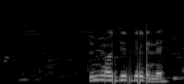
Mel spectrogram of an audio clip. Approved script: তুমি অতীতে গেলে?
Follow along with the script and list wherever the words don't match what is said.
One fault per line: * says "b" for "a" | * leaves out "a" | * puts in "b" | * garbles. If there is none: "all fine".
all fine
